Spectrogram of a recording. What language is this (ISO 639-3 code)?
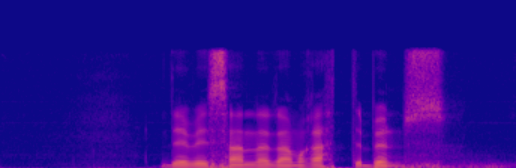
nor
